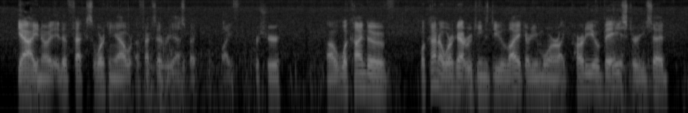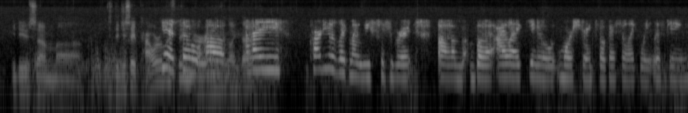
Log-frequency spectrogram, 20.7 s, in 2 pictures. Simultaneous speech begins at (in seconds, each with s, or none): 12.7 s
